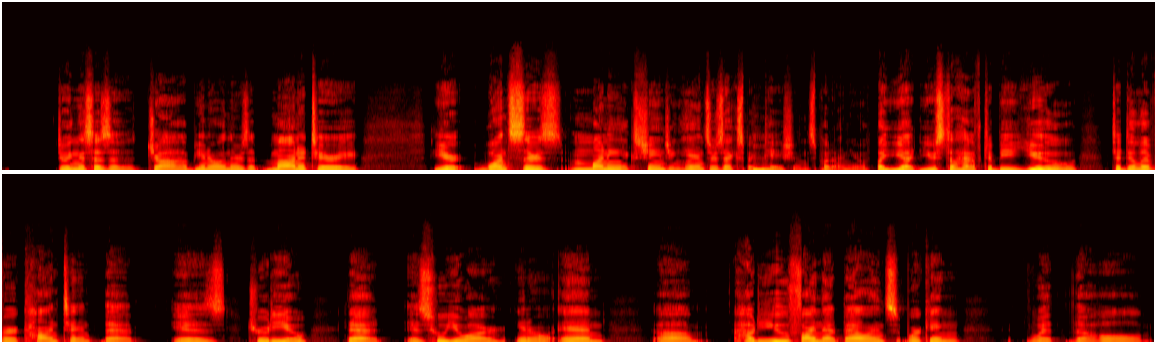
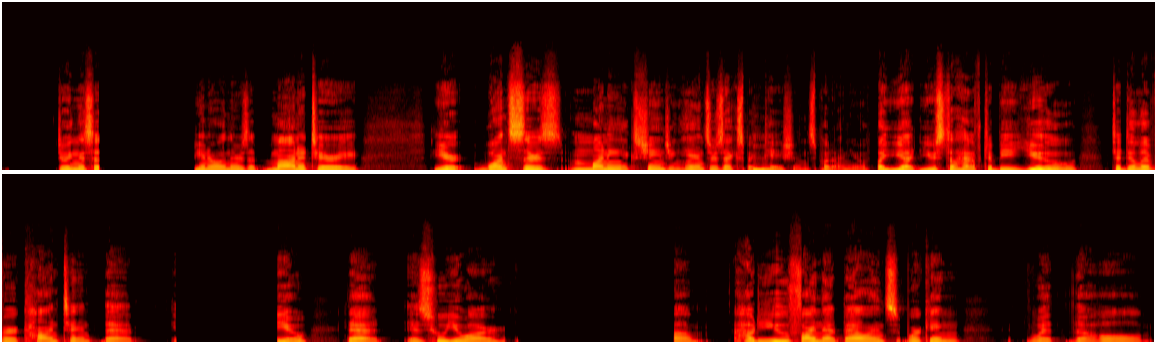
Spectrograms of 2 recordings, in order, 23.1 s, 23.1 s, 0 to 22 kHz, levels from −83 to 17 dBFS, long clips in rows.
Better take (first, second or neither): first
